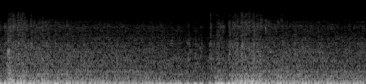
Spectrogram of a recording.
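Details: 2001 BMW 740iL cold start after sitting about 10 days at -10 to -25°C: lumpy, shaking idle with a stumble and rpm jumping up and down; caused by moisture in the fuel. Cold start misfire with rough idle.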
